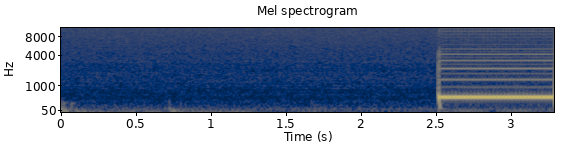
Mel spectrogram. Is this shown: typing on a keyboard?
no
